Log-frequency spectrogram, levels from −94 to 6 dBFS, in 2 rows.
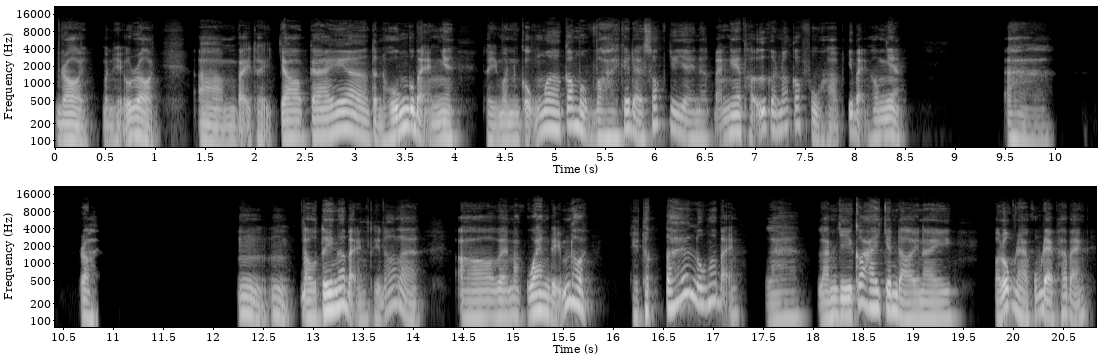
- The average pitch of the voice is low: Yes, low, 115 Hz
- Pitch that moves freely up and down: Yes, wide, 6.4 semitones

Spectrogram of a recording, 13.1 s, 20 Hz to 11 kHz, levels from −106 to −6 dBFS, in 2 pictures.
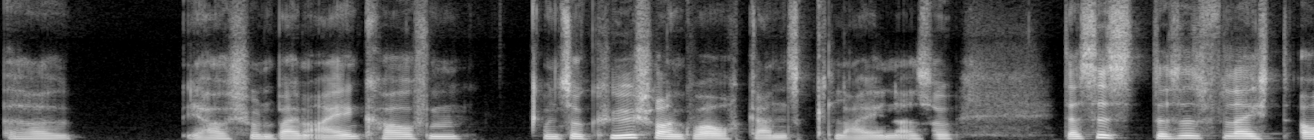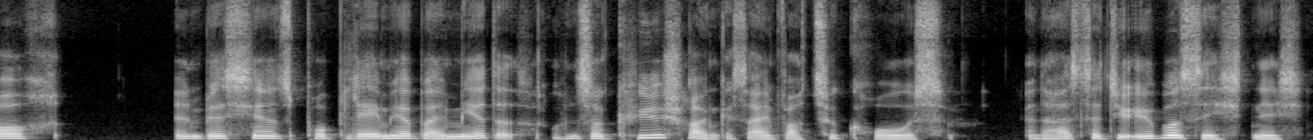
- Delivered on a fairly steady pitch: No, average, 3.6 semitones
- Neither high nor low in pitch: Yes, medium, 155 Hz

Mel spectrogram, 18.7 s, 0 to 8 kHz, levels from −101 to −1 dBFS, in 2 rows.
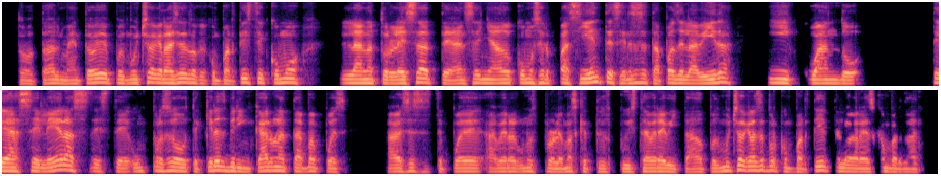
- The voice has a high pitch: No, low, 125 Hz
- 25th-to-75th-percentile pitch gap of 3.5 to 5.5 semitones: No, average, 2.9 semitones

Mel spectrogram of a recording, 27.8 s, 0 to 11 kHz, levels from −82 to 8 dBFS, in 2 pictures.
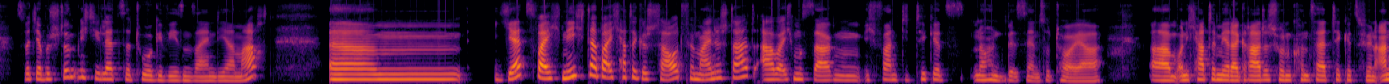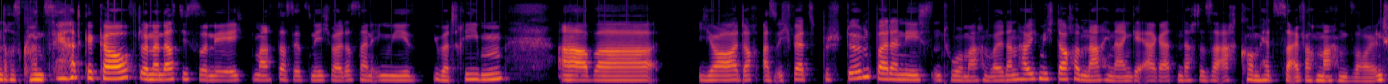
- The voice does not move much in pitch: No, average, 3.5 semitones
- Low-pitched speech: No, medium, 185 Hz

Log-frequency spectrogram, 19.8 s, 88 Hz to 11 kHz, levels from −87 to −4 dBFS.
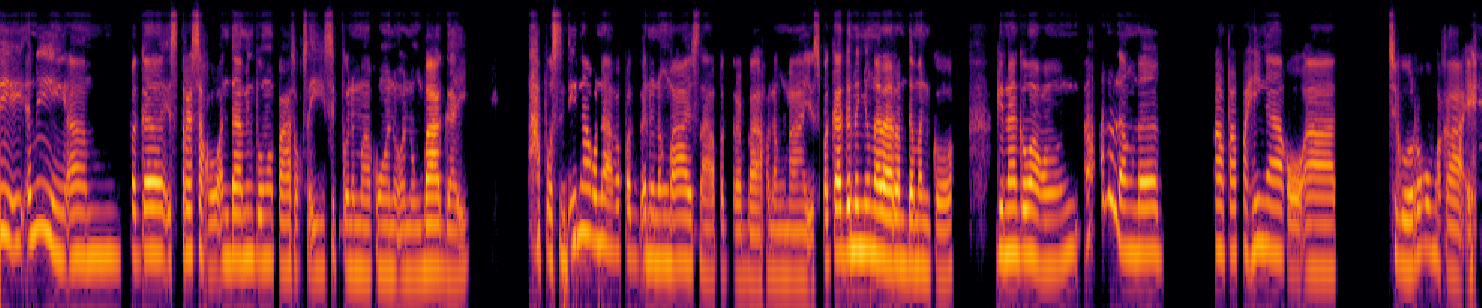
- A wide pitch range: No, average, 4.1 semitones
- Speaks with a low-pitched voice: No, high, 190 Hz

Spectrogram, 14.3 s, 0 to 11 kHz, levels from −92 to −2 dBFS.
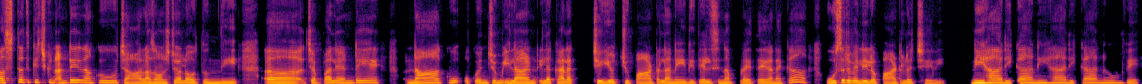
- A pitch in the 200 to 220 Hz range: Yes, high, 215 Hz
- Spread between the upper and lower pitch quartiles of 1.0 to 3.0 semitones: Yes, narrow, 2.6 semitones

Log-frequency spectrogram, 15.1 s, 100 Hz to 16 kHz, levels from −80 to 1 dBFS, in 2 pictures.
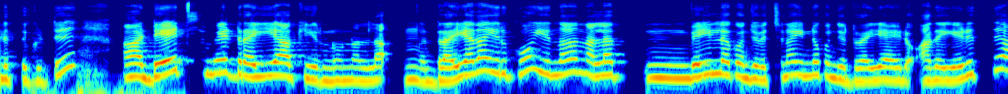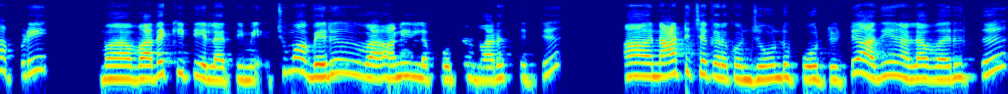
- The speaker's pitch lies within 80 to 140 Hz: No, very high, 250 Hz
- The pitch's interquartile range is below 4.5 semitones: No, average, 4.8 semitones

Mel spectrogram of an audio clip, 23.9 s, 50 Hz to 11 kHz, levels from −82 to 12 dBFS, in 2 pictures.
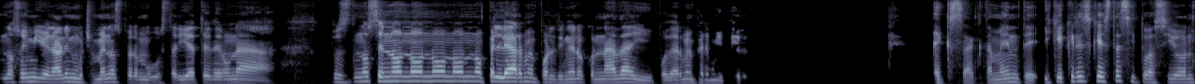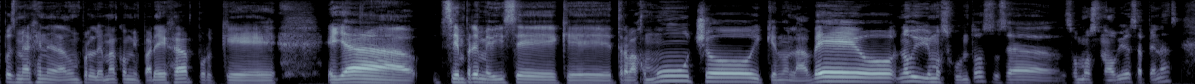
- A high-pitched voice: No, low, 130 Hz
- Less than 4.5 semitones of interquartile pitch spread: No, average, 5.2 semitones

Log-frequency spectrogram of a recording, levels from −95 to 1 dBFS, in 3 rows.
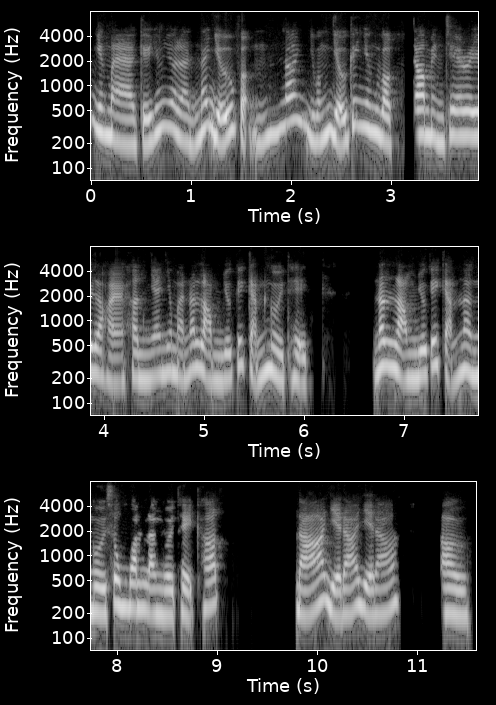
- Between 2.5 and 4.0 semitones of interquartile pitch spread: No, average, 4.4 semitones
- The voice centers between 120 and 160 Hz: No, high, 220 Hz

